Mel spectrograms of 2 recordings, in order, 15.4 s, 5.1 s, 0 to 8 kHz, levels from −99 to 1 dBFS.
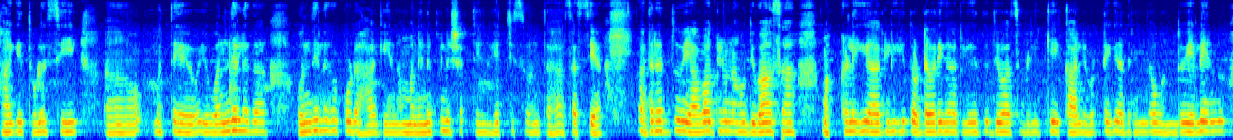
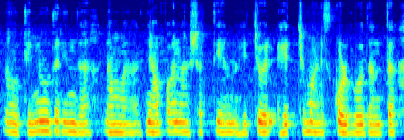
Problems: background sounds at intervals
